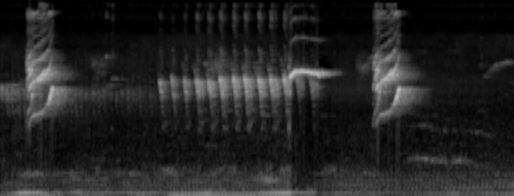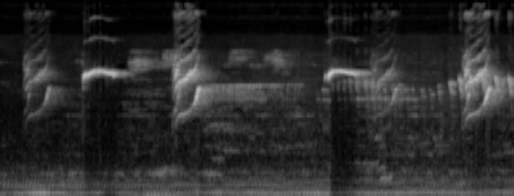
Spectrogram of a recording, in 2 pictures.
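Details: Calling female canary seeking a male: a run of sharp, high chirps every second or so, interspersed with quick buzzy rattling trills and brief thin whistles.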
